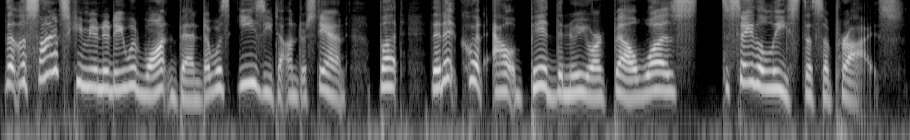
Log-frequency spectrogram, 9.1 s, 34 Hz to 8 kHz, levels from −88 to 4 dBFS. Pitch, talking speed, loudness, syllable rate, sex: 230 Hz, 180 wpm, -19 LUFS, 4.7 syllables/s, female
